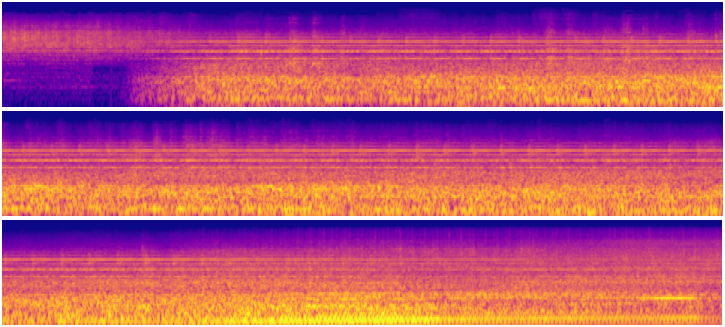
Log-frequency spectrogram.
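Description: Double-stack container train rolling slowly past with steady rail and wheel noise, under a steady high ringing from the grade-crossing warning bell. The mid-train CSX diesel locomotive's engine grows louder near the end as it comes alongside.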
